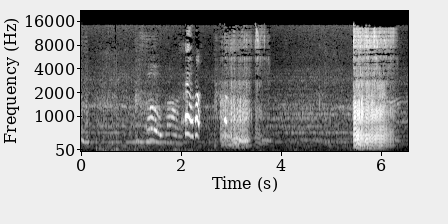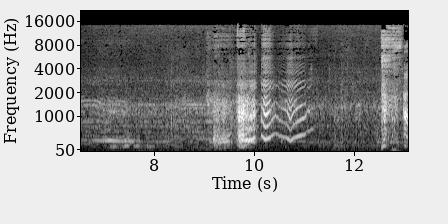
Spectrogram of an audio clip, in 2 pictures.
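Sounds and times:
lips buzzing against cheek: 2.8s - 3.8s, 5.4s - 6.4s, 9.1s - 11.2s.

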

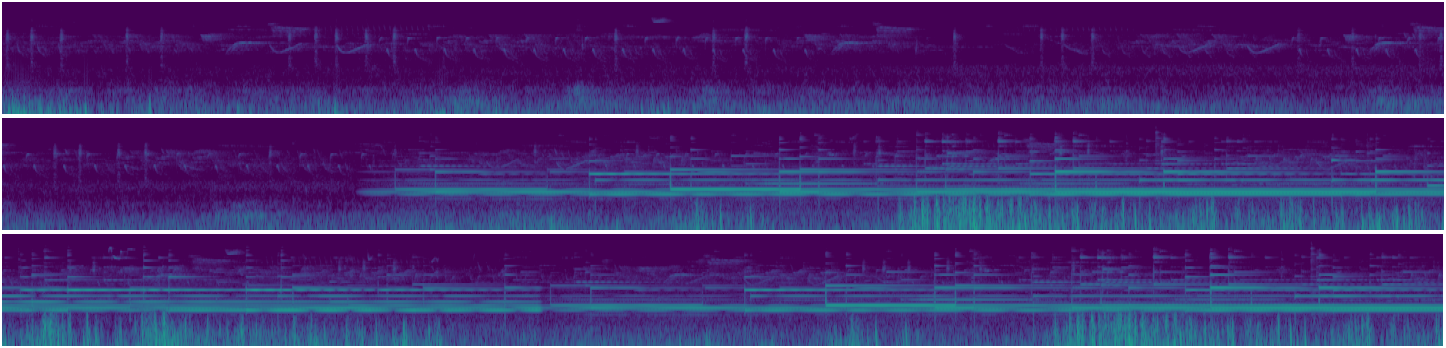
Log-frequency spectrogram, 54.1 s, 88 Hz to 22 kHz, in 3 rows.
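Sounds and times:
wind chimes ringing: 22.4s - 54.0s.

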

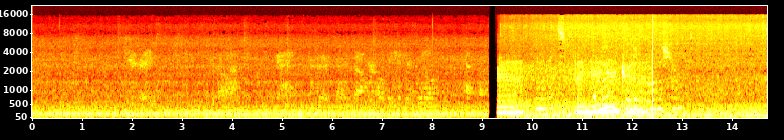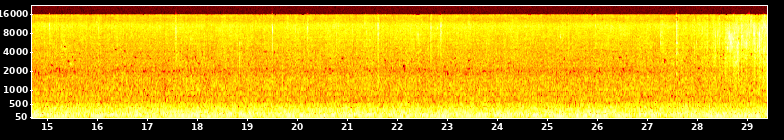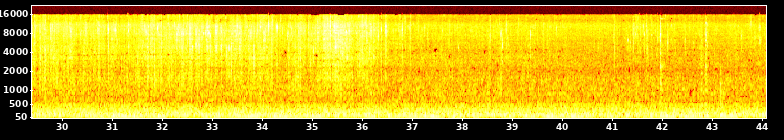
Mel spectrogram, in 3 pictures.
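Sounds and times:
food sizzling in hot oil: 10.0s - 44.0s.

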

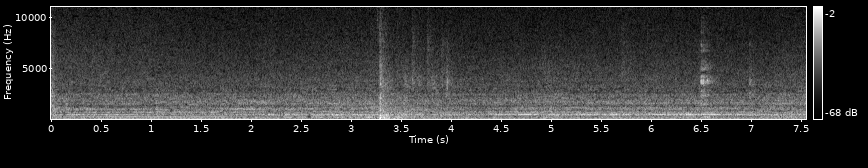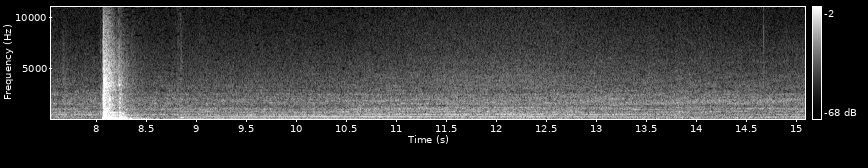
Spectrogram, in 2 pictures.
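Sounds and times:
exhaust fan humming: 0.0s - 15.0s
higher steady hum: 0.0s - 15.0s.

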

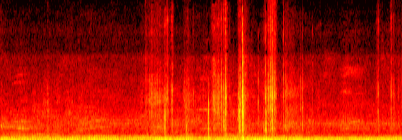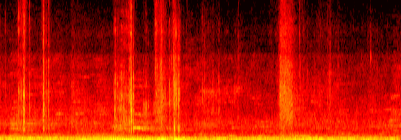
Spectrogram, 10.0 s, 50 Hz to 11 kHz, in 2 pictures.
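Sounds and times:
scissors snipping packet: 1.8s - 3.8s.

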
